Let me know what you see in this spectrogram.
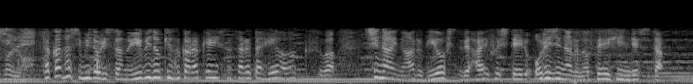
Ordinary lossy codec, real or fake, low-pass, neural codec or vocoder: none; real; 5.4 kHz; none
